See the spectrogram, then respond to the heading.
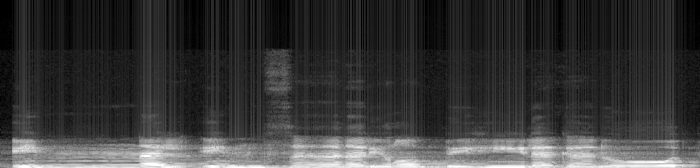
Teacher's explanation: یہاں پہ ہم نے نون مشدد پہ غنہ کرنا ہے ، نون کو ہم نے لام کی جزم کے ساتھ لگانا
